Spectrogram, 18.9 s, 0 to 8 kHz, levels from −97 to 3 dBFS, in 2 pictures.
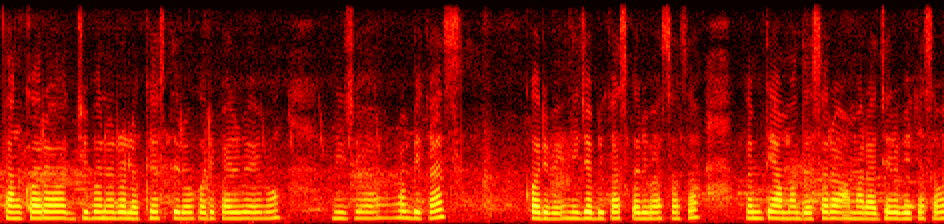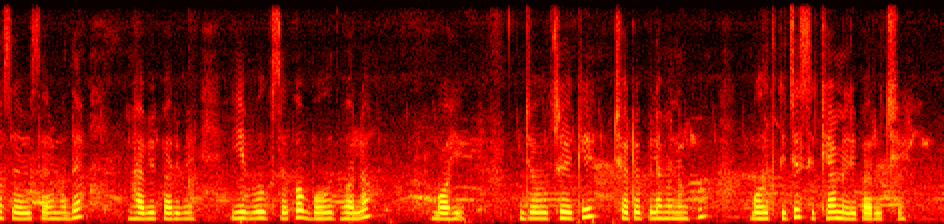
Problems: constant background noise, continuous background conversations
